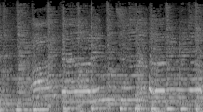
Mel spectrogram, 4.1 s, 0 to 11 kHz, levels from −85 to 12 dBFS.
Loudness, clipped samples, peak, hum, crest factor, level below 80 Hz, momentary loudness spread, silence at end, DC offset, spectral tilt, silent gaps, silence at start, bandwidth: -19 LUFS; under 0.1%; -6 dBFS; none; 12 dB; -30 dBFS; 5 LU; 0 s; under 0.1%; -6 dB/octave; none; 0 s; 11 kHz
